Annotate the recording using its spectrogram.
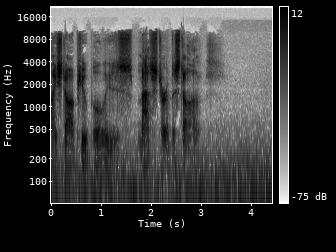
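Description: A man speaks calmly with a deep voice.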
